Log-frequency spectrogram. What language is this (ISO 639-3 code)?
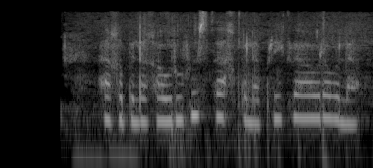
pus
